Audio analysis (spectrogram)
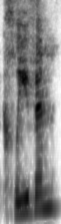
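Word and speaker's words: Caoilfhionn: I thought and her name is uh uh I had to look it up to see how to pronounce it because it's a it's an Irish name. Uh apparently Cleven Cleven Dunn is her name.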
